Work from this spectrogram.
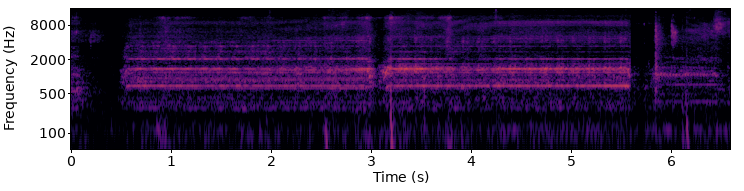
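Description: A vinyl cutting machine slices printable HTV with a steady whirring motor hum and faint clicks as the carriage moves, close and continuous, briefly pausing near the end.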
